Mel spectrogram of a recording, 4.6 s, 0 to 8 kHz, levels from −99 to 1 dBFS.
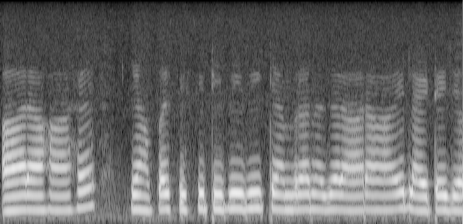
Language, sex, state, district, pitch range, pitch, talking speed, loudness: Hindi, female, Delhi, New Delhi, 195-205 Hz, 200 Hz, 195 wpm, -15 LUFS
